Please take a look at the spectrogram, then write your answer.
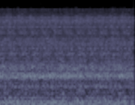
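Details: Polo Sedan, idling, microphone inside the cabin; the left front wheel raised and spinning evenly, with no bearing hum or drone. The right front wheel bearing hummed and needs replacing; the left bearing is normal.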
